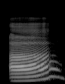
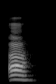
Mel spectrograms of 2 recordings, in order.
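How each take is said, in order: First: The vowel is said at normal length. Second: The vowel is said short and quick. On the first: It is a full patach vowel. "instead of saying ah" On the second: It is a hurried vowel marked by two dots. "you say ah"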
